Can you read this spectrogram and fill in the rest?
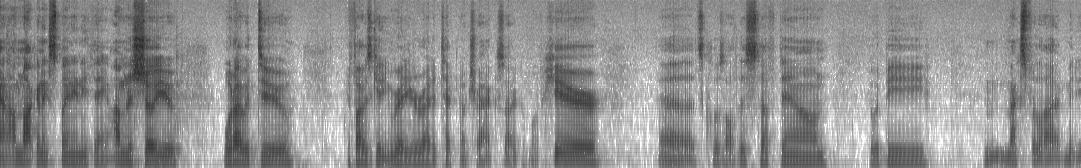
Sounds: Speech

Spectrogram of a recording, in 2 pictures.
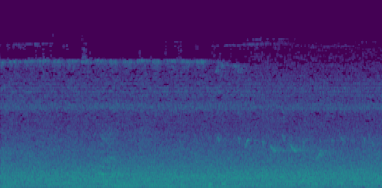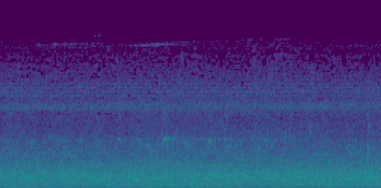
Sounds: Speech, Animal

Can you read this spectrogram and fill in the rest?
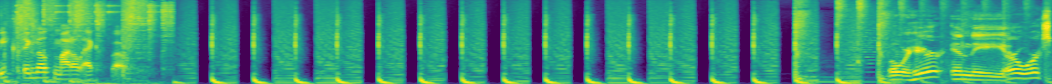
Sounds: Speech, Music

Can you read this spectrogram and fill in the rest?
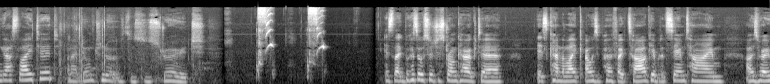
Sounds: Speech, inside a small room

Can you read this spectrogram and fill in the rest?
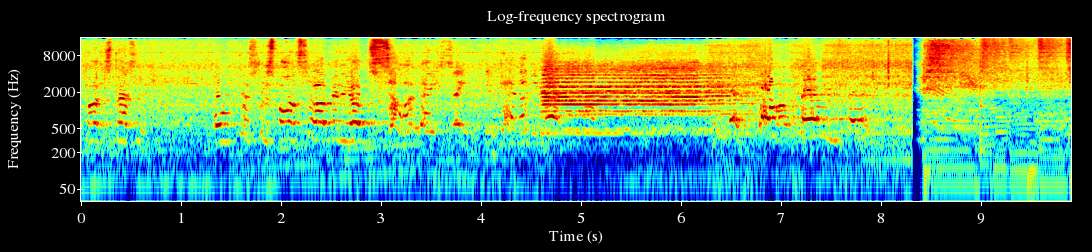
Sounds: Car

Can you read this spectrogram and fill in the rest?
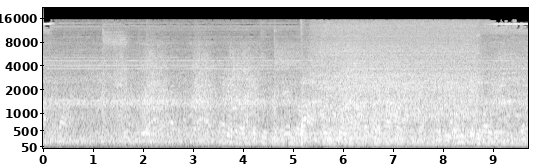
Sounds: Speech

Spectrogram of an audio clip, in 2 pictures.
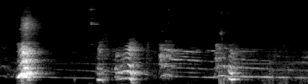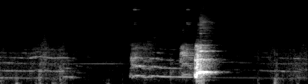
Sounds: Animal, Howl, Dog, Domestic animals, Speech

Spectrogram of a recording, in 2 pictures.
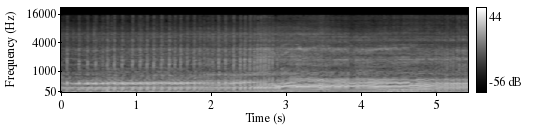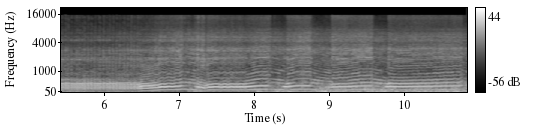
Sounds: Motorcycle, driving motorcycle, Vehicle

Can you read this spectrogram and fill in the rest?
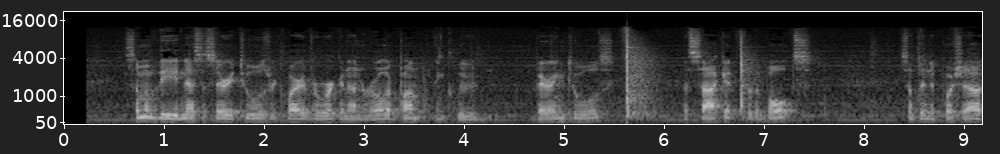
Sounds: Speech

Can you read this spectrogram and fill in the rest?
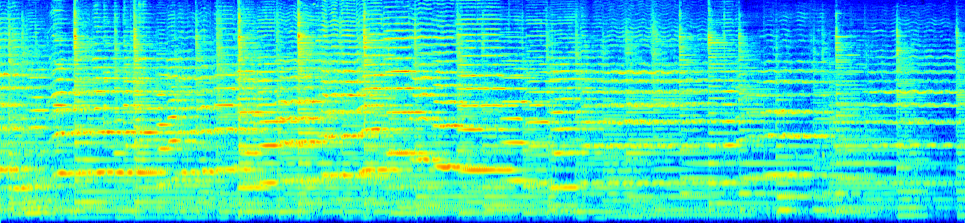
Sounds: Musical instrument, Guitar, Violin, Music, Plucked string instrument

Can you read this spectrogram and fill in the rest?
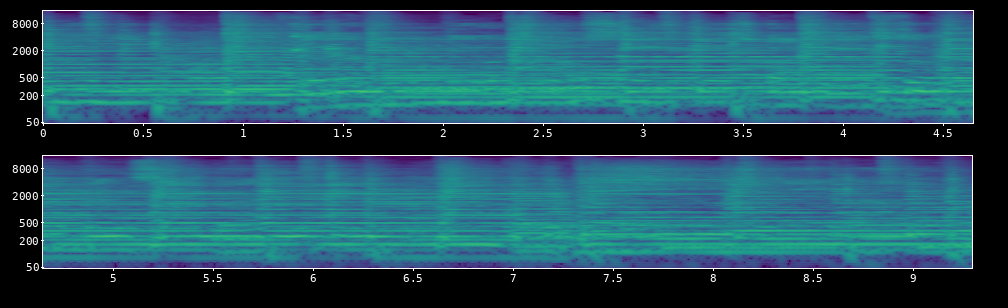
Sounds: Music, Guitar, Acoustic guitar, playing acoustic guitar, Musical instrument, Strum, Plucked string instrument

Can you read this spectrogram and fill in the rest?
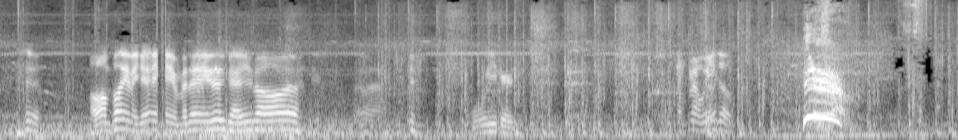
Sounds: Speech

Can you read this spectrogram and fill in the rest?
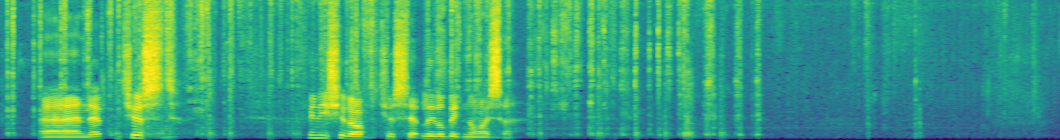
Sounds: Speech

